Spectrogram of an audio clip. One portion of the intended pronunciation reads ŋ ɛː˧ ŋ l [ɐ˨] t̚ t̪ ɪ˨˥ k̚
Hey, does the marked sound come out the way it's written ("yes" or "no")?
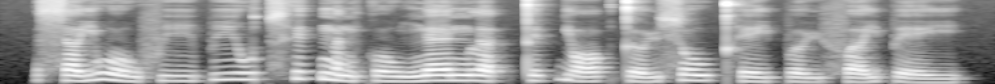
yes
